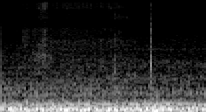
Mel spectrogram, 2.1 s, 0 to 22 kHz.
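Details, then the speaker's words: Newly replaced blower motor in a Dodge Durango (2004-2009) or Chrysler Aspen (2007-2009), first power-on. A steady, even mid-pitched whir over a low rumble, faster than before with more air from the vents. Normal operation after the repair. "than before that's a good sign sounds faster and sound like more air sounds like there's more air coming out on the vent right"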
